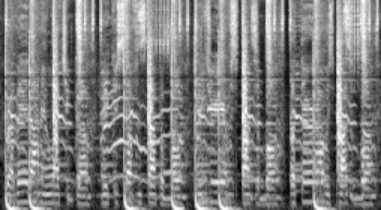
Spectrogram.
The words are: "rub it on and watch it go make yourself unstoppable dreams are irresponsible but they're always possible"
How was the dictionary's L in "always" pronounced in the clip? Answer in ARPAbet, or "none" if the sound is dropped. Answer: L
